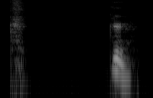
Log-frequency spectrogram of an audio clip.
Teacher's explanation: Velar, the back of the tongue, close to the back of your mouth.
